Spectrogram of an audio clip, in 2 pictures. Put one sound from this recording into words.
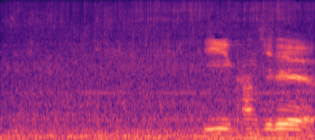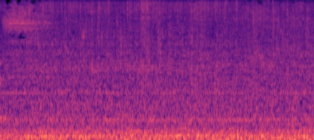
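Food sizzles softly in a hot grill pan.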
